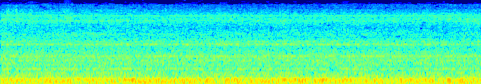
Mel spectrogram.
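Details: Furnace inducer motor runs with a smooth, even low hum, no rattle or squeal; unit had overheated and tripped the high limit with a hot motor and a faulty blower capacitor, but the inducer is normal.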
